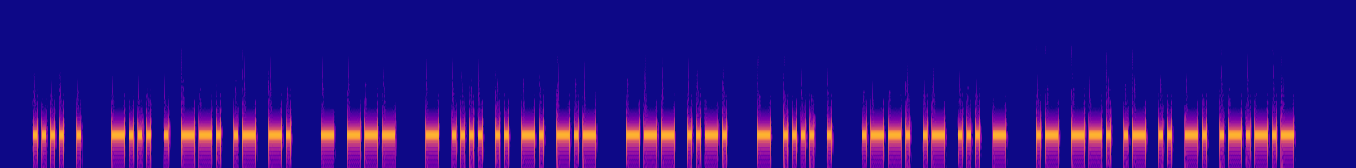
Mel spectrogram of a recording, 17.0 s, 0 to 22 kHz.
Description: Morse code, heard as a keyed tone, about 22 wpm, 700 Hz. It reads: HE BEGAN TO THINK OF THE PAST AGAIN.
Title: Sentences from Top 1000 Words - Review Part 3 - 22wpm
